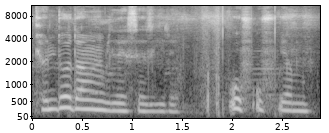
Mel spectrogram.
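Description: Excitable high-voiced young gamer girl. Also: normal speed, faint music behind. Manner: excitable, swearing, frustrated muttering. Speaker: gaming channel host. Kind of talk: casual gameplay commentary. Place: bedroom at home.

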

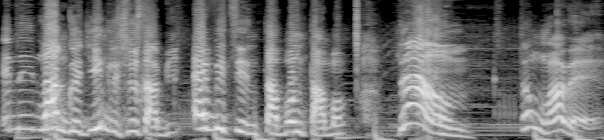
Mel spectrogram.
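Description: An actor in a film drama playing a student who loudly taunts and scolds a classmate, in a Nigerian Pidgin accent. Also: male voice, extremely high pitch, big pitch swings, a little fast, soft background music, heavily acted.

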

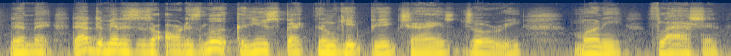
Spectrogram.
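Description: A young man from Kansas talking candidly as a guest in a podcast studio, with halting restarts. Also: on the high side, little pitch movement, gravelly, a little mellow. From Kansas, USA. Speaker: guest artist. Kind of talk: casual interview talk. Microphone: studio mic on boom arm.

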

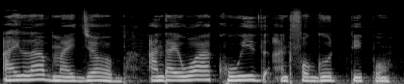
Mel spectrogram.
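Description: An earnest young woman pleading with her parents, as a woman reads her out from a novel, her words slow and careful. The voice sits a little low and sounds soft and mellow. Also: steady tone.

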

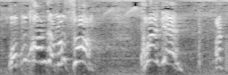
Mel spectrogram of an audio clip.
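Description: A woman playing a frantic robbery victim in an amateur skit, accusing and shouting at a stranger. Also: very high voice, animated, quick pace, noisy background. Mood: furious. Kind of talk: amateur comedy skit acting. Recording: background music over voice.

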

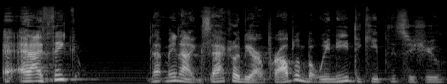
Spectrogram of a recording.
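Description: A man's voice: mid-range voice, expressive, a little fast, sharp tone, husky. An older man, a pastor, preaching a sermon from a lectern in a large church sanctuary, in a thoughtful, conversational way with frequent restarts.

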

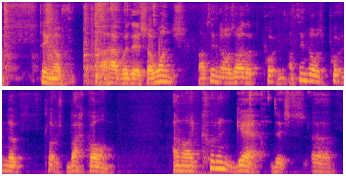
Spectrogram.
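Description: A man's voice: medium pitch, mellow, roomy sound. A man demonstrating a motorcycle repair in a workshop, chatty and correcting himself as he works. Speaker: motorcycle mechanic. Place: indoor workshop.

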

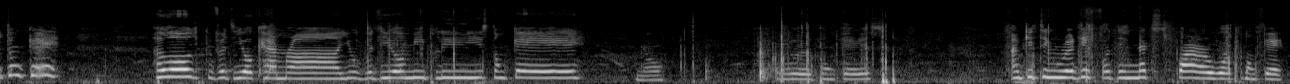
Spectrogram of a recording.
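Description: Woman doing a goofy ogre in a home video, high voice, slow talker, keeps saying donkey. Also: a little mellow, a little hiss or hum. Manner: playful, calls everyone donkey. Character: jumpy, childlike male ogre vlogger. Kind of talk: homemade role-play vlog. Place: outdoors at night, then indoors at home. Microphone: handheld video camera.

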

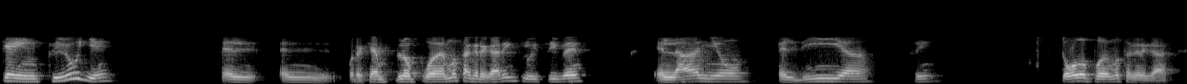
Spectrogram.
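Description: Slow, lively-pitched male teacher over tinny audio. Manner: patient, repeats example phrases slowly for drilling; asks the class questions and prompts them to answer. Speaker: English teacher. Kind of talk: classroom language lesson.

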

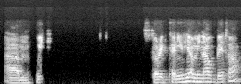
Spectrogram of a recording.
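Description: A man's voice: fairly high pitch, expressive. Man on a choppy, breaking-up video call. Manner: halting, many fillers. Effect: choppy, breaking-up video call audio. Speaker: presenter. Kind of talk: webinar presentation. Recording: dull lo-fi video call audio.

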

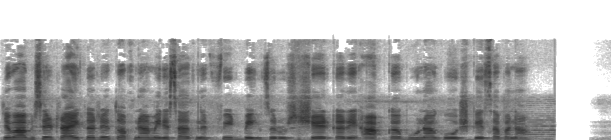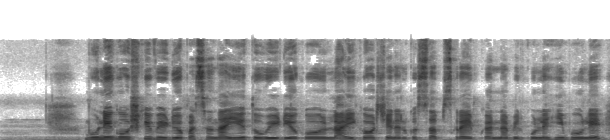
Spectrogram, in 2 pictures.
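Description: A woman's voice: mid-range voice, moderate pace, slight background noise. Woman narrating a home cooking recipe. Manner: steady instructional, explains each step and options. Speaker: cooking channel host. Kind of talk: step-by-step cooking voice-over.

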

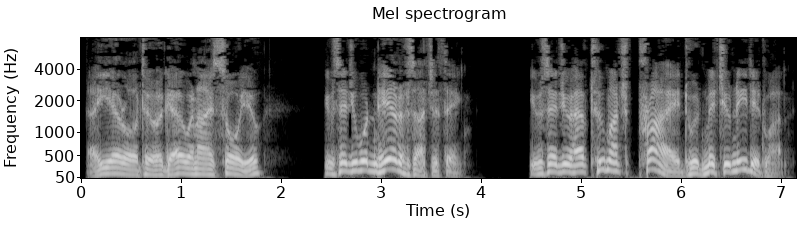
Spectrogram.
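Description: A man reading an audiobook, voicing a gruff, blustering old retired admiral who speaks in brusque, clipped grumbles. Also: mid-range voice, big pitch swings, moderate pace, no echo.

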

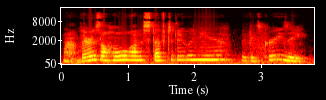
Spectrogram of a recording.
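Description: A woman with a high, mellow voice narrates a laptop unboxing indoors. She speaks slowly, gasps with excitement, and often drops to a whisper. A faint hiss sits under her voice. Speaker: vlogger. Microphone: camera on a tripod.

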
